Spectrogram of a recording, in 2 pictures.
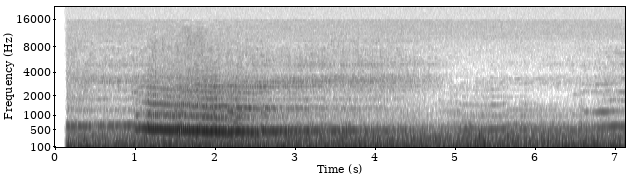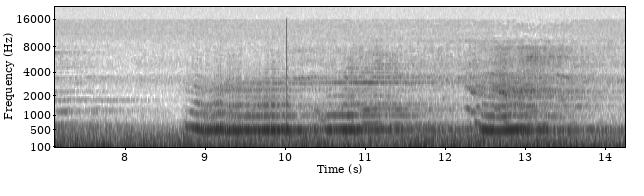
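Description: Whale song: long, moaning tonal calls that bend and waver, over a deep rumbling background.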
